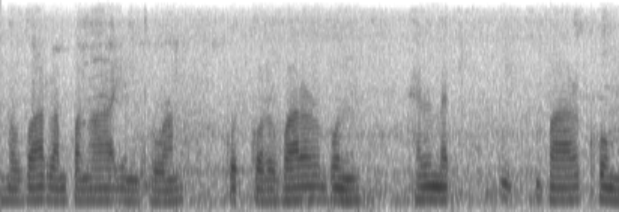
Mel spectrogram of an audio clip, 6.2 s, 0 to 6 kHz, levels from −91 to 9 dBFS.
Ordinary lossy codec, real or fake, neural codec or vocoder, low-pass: Opus, 16 kbps; real; none; 5.4 kHz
